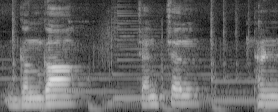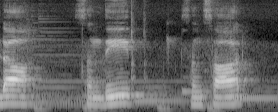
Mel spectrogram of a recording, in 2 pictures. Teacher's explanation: अनुस्वार ध्वनि का उच्चारण के समय जो ध्वनि है वो नासिका विवर से बाहर निकलती है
